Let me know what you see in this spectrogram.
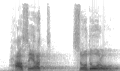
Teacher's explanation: فتاء التأنيث حصيرت أظهرها ورش وقالون عند الصاد ولم يدغمها في الصاد، مع أن التناسب بينهما موجود وهو التقارب، لأن التاء والصاد يعني يقربان من يعني يقرب مخرجهما، ولكن ورش وقالون أظهر تاء التأنيث عند الصاد حصيرت صدورهم.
